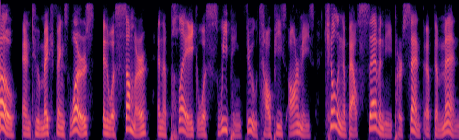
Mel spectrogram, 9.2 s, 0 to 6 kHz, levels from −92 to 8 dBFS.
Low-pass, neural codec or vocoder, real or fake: 5.4 kHz; none; real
